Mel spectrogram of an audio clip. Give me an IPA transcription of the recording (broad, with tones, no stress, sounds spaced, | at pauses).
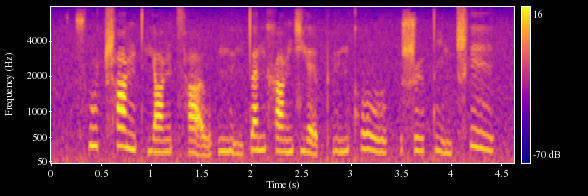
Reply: t͡sʰ u˦ ʈ͡ʂʰ ɑ˥˨ ŋ t̪ʰ j ɑ˨˦ ŋ t͡sʰ ɑ̰˨˩ ʊ̯ | n̪ y̰˨˩ n t̪ a˦ n x ɑ˨˦ ŋ ɕ j ɛ̰˨˩ pʰ y˨˦ n kʰ o˥˨ ʊ̯ | ʂ ɻ̩˨˦ t̪ ḭ˨˩ n ʈ͡ʂʰ e˥˨ ɪ̯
